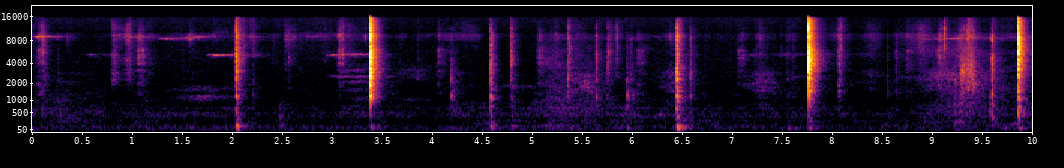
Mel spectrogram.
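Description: Sharp plastic clicks, about six of them at uneven intervals, the loudest a little after three seconds and near eight seconds, as the back cover of a Lenovo Tab A5500 tablet is pried along its edge with opening tools and its clips snap loose.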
